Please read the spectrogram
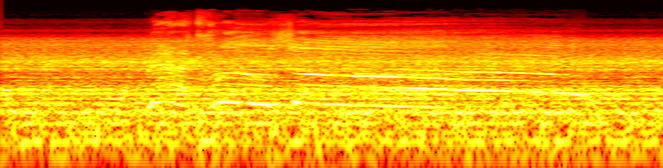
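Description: Hardcore punk recording playing loud and dense, with distorted guitars and drums and long shouted vocal lines that glide downward in pitch.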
